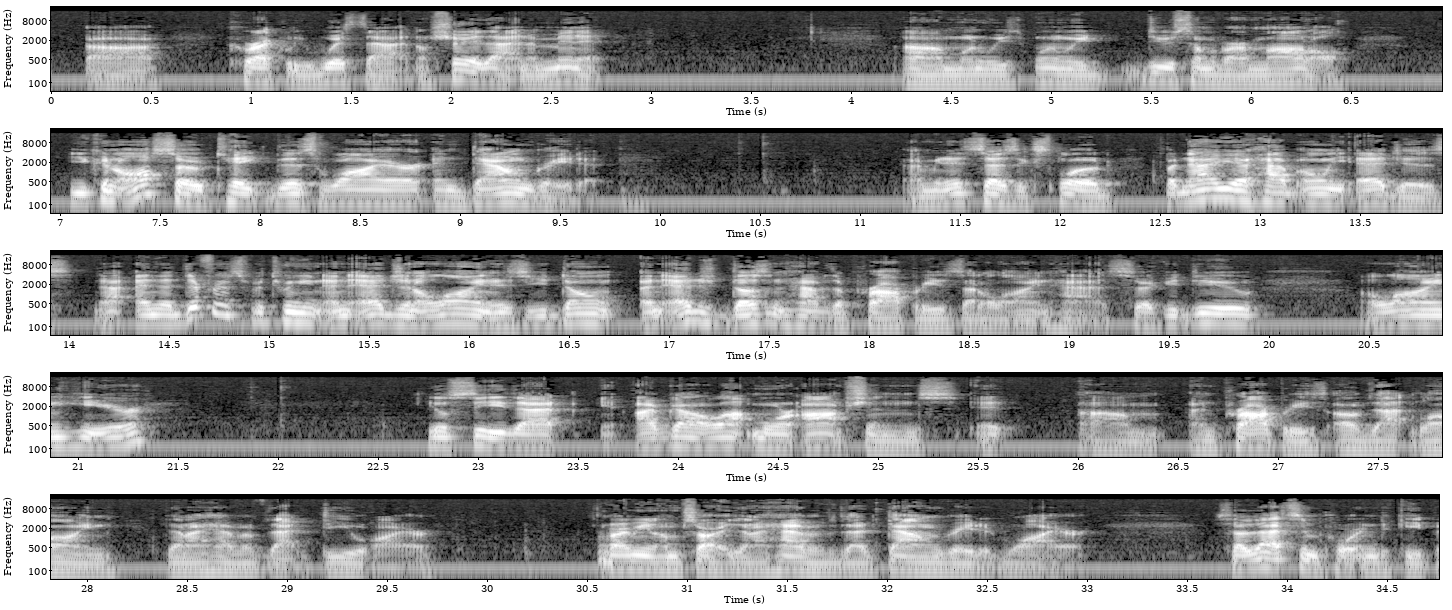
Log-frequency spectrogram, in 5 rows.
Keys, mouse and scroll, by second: 6.3 click, 8.1 click, 10.4 click, 11.7 click, 12.6 click, 13.0 click, 13.4 click, 14.4 click, 19.2 click, 20.7 click, 21.9 click, 23.8-24.5 drag, 26.1-27.1 drag, 31.8 click.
